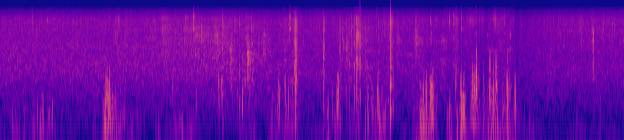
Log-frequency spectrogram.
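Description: Split firewood logs knock and clatter together.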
